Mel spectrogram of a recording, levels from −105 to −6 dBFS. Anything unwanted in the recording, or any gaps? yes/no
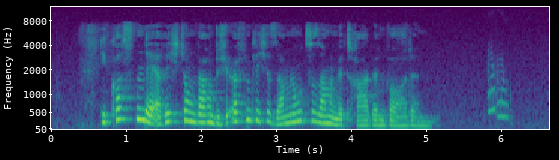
yes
